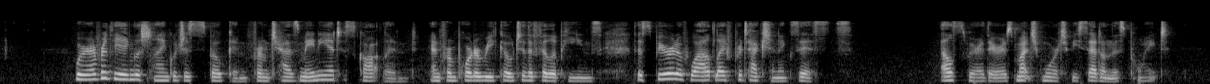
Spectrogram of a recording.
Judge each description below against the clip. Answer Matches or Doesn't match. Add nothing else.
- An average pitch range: Matches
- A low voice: Doesn't match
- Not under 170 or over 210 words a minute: Matches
